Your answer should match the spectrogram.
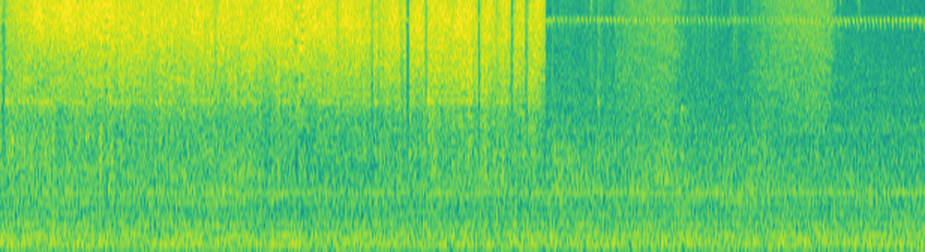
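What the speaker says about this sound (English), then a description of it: "all I've got is one of these green scrubby sponges" A green scrubby sponge rubs wet faded decals on a classic RV, making a continuous close, hissy scrubbing sound with rapid back-and-forth strokes that eases into lighter rubbing toward the end.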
